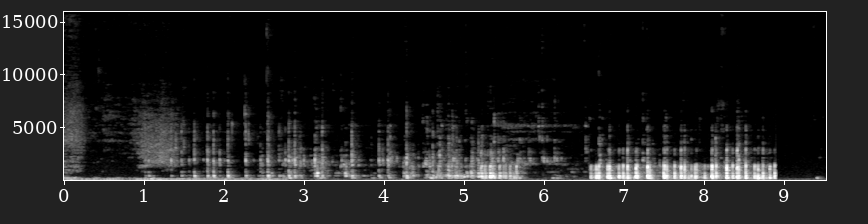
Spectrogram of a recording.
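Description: Drip coffee maker brewing: hot water gurgling and sputtering through the machine and coffee dripping into the glass carafe. The irregular pops build near the end into a loud, rapid burble that cuts off suddenly.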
